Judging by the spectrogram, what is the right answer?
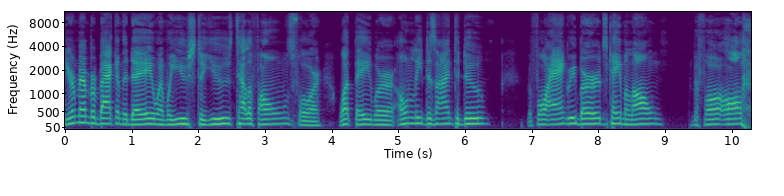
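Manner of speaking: terrible put-on Texas accent. Speaker quotes to an audience what a man told him, in a bad texas accent. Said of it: "y'all are laughing at my Texas accent".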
